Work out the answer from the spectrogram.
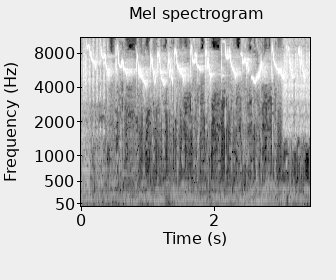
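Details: Cinereous tit, wingko type, in full fighting song against a white-eye: an unbroken run of sharp high whistled notes, each sliding downward, ending in a harsh buzzy burst.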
